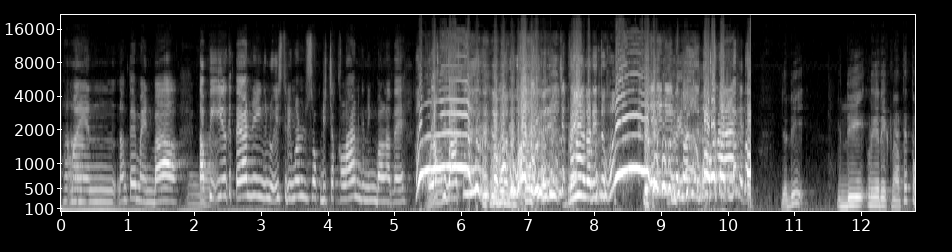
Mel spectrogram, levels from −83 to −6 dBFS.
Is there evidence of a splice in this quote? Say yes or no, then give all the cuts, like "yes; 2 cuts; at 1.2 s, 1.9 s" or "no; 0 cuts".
yes; 1 cut; at 10.3 s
